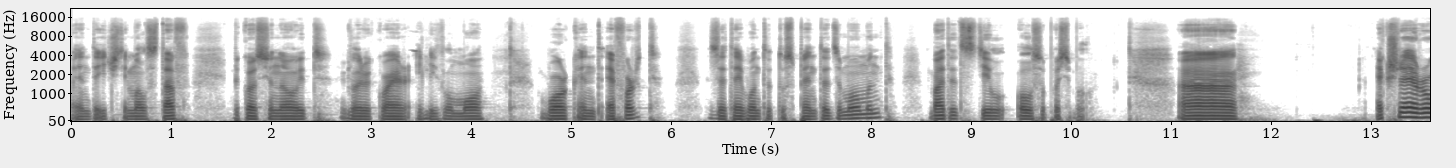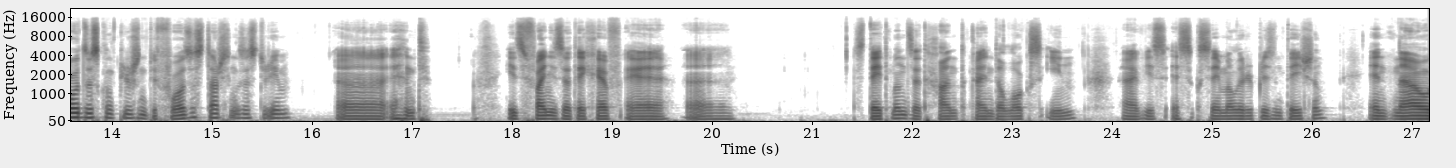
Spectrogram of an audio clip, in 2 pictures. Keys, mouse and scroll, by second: 10.0 ctrl+n, 16.1 ctrl+space, 16.3 ctrl+n, 17.5 ctrl+g, 18.1 ctrl+space, 21.0 ctrl+space, 21.1 ctrl+e, 21.6 ctrl+g.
